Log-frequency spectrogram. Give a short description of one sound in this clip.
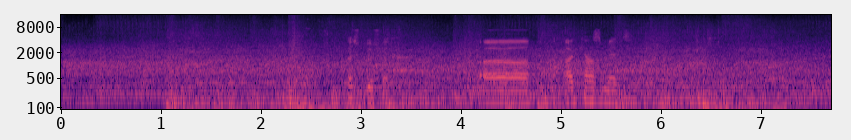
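A car's rocket boost roars steadily.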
